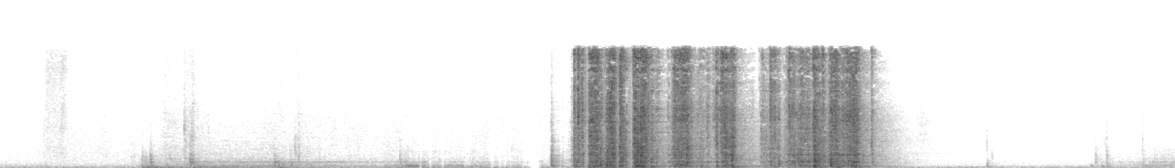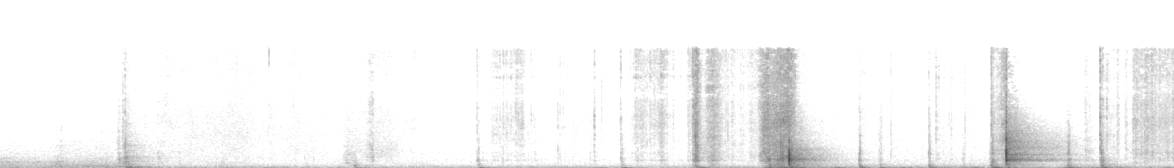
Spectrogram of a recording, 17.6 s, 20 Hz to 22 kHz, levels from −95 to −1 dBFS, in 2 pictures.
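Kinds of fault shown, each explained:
Repeated packet loss (robotic sound): From 3.07 to 4.89 s, about two dozen short holes, the longest 80 ms, are patched by stretching the preceding sound. Roughly a quarter of that stretch is filled in, so it turns choppy, unlike a single clean dropout.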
